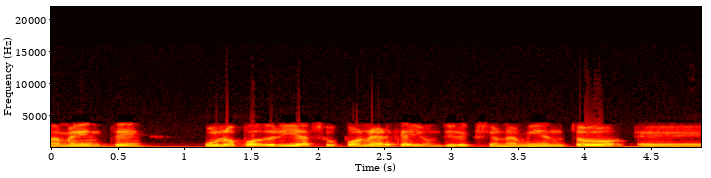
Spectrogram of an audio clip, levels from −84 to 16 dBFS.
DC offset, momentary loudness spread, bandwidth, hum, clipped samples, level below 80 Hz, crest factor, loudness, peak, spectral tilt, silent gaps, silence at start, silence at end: under 0.1%; 8 LU; 5.2 kHz; none; under 0.1%; -38 dBFS; 14 dB; -19 LUFS; -4 dBFS; -8 dB/octave; none; 0 s; 0 s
